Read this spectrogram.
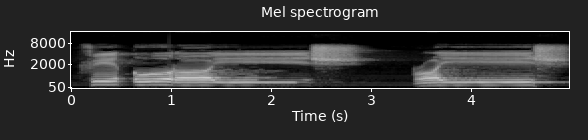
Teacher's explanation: huruf belakang syin jadi suara dia lebih menyebar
